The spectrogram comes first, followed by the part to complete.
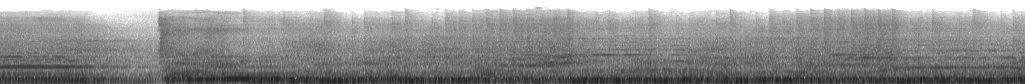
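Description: Recorded dance backing music. It thins out briefly about a second in, then cuts back in suddenly, loud and bass-heavy, and carries on steadily.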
